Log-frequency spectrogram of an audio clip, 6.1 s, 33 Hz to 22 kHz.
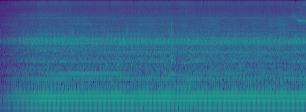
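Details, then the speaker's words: IHI 28J mini excavator, Isuzu 3LB1 diesel, at idle after injector pump O-rings replaced to stop diesel leaking into the crankcase, injector line retightened: steady even clatter, all cylinders pulling, no missing beat; successful fix. "You hear the engine pick up. And that cylinder is working. So, that is a successful fix."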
